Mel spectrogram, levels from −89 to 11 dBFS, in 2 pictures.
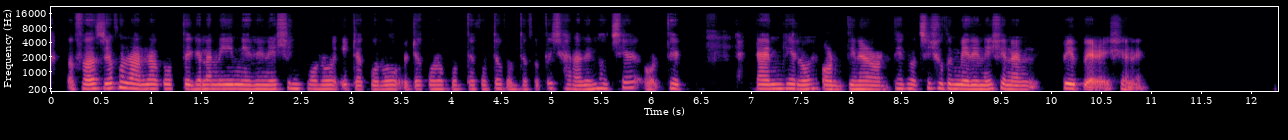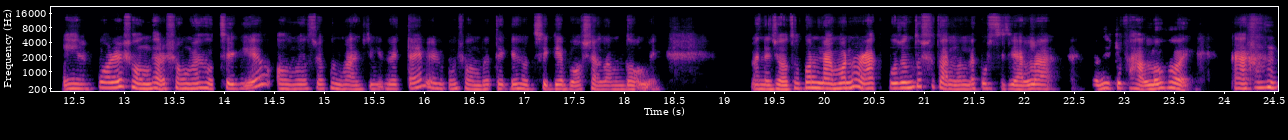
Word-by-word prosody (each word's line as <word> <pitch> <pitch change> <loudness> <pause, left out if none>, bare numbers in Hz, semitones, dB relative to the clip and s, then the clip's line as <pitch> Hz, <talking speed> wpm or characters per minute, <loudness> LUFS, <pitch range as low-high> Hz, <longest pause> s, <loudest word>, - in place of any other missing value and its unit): তো - - -10
First 210 +2 +3
যখন 245 +3 +1
রান্না 205 0 +2
করতে 205 -1 -4
গেলাম 195 0 0
এই 200 - +4
marination 195 +2 -1
করো, 195 0 -2 0.2
এটা 190 -3 -6
করো, 180 +1 -2 0.2
ওটা 185 - -5
করো, 190 0 -2
করতে 190 0 -8
করতে, 190 +1 -7
করতে 185 0 -7
করতে - - -12
সারাদিন 190 -1 -2
হচ্ছে 210 +4 -4 0.3
অর্ধেক 215 -4 -4 0.8
time 205 0 +4
গেলো। 200 -2 +1 0.2
অর 190 - +2 0.2
দিনের 190 0 +2
অর্ধেক 205 +4 -6
হচ্ছে 195 +2 -4
শুধু 220 -1 -1
marination 190 +2 +2
and 175 - -3 0.4
preparation 210 -2 +2
এ। - - -12 1.6
এরপরে 220 +4 +2
সন্ধ্যার 215 -2 +3
সময় 220 +1 +1
হচ্ছে 210 - -1
গিয়ে 275 - +2 0.2
almost 205 0 -2
যখন 210 +2 -3
মাগরিবের 200 +2 -3
time, 260 +8 +1
এরকম 210 -3 -3
সন্ধ্যা 195 -1 -2
থেকে 205 0 -1
হচ্ছে 190 -1 -3
গিয়ে 200 0 +2
বসালাম 180 0 -3
দমে। 185 -2 -1 1.0
মানে 200 -1 +1
যতক্ষণ 225 +7 +3
নামানোর 240 +6 +6
আগ 235 - -4
পর্যন্ত 245 +3 +5
শুধু 280 -5 -4
আল্লাহ্, 190 -1 0
আল্লাহ্ 205 +3 -1
করছি 220 -1 -5
যে, - - +2
"আল্লাহ্ 200 +1 +3 0.4
যদি 195 +4 +1
একটু 235 - 0
ভালো 190 0 +5
হয়।" 225 -4 +5 0.5
কারণ 230 +3 +2
205 Hz, 155 wpm, -25 LUFS, 190-220 Hz, 1.6 s, নামানোর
